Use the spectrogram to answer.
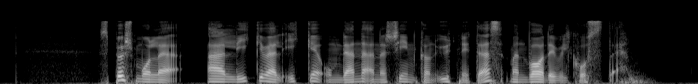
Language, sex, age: Norwegian, male, 30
